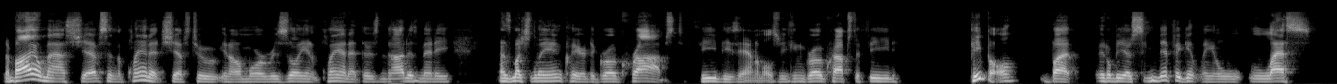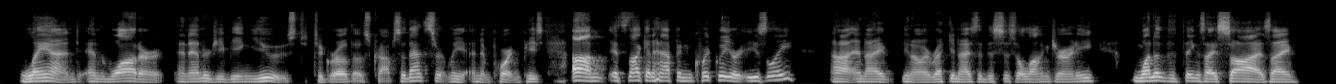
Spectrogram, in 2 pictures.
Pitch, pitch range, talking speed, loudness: 140 Hz, 130-155 Hz, 200 wpm, -21 LUFS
